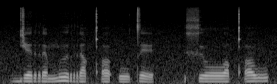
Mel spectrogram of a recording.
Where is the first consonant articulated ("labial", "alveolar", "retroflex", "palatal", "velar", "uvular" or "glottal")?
palatal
